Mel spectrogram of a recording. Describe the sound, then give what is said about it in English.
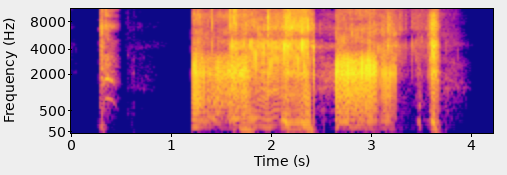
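A short burst followed by a long, loud, sputtering fart noise made by blowing through hands placed over the mouth, then a few brief flappy blasts trailing off. No one speaks. “This one's place hands over mouth, make fart noise.”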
